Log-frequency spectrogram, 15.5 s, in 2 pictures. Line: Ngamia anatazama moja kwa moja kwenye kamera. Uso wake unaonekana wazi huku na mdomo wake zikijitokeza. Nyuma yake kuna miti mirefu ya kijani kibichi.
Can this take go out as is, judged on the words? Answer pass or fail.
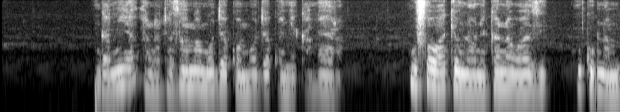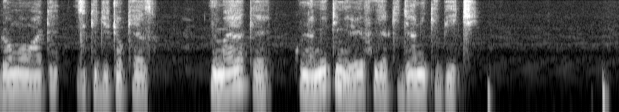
pass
